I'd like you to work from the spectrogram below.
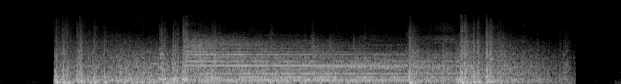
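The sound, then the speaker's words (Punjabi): New Year's fireworks over Sydney Harbour: a loud, continuous rumble of overlapping booms and crackle that holds for about five seconds, then cuts off abruptly. “ਇਹ ਆਤਿਸ਼ਬਾਜ਼ੀ Sydney ਵਿੱਚ ਨਵੇਂ ਸਾਲ ਦੇ ਪਹਿਲੇ ਦਿਨ ਦੀ ਸ਼ੁਰੂਆਤ ਦਾ ਪ੍ਰਤੀਕ ਹੈ ਸਿਡਨੀ ਦੀ ਬੰਦਰਗਾਹ ਉੱਤੇ ਹਰ ਸਾਲ 10 ਲੱਖ ਜਾਂ ਇਸ ਤੋਂ ਵੱਧ ਲੋਕ ਇਸ ਆਤਿਸ਼ਬਾਜ਼ੀ ਦਾ ਨਜ਼ਾਰਾ ਦੇਖਣ ਆਉਂਦੇ ਰਹੇ ਨੇ”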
